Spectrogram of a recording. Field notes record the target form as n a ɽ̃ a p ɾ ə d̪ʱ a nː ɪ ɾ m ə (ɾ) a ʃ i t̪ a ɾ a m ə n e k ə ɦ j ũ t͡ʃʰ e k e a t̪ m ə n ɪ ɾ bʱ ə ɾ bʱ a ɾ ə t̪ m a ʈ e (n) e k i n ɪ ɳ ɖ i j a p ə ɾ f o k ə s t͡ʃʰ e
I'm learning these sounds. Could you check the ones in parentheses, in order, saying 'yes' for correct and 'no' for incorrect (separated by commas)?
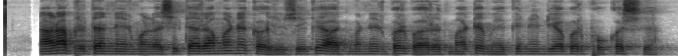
no, no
